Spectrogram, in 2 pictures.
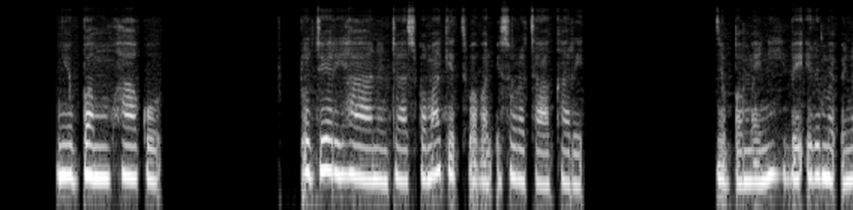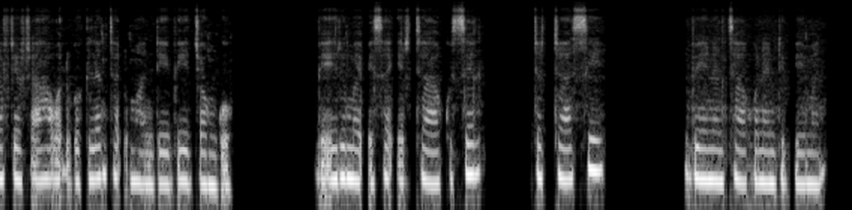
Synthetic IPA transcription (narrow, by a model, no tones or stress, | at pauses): ɲɛbːamhakɔ | ɗɔd͡ʒeɾiɦanantasu̥pamakɛtba̰ba̰lɓɛsɔɾatʰakaɾɛ | nɛ̰bːamajnibɛʔiɾimajɓɛnɔftɛɾta̰ɦawa̰ɗuɡɔkilantaɗumhandɛbɛd͡ʒaŋɡɔ̰ | bɛ̰ʔiɾimajɓɛsaʔḭɾtʰakusɛl | d͡ʒɔtːasi | bɛnantʰakɔnandibɛman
